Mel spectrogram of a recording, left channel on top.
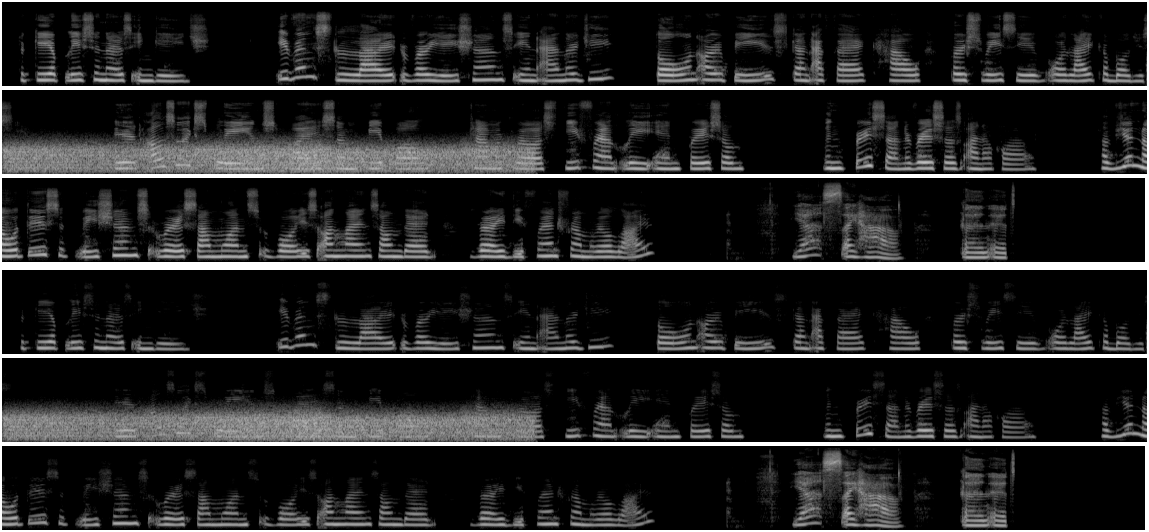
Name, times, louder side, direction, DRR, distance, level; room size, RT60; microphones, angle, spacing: voice 1, 0.2-2.1 2.7-6.1 6.5-9.2 9.5-11.8 12.6-15.7 16.1-18.9 19.7-21.8 22.4-27.2 27.6-29.4, left 5 dB, 85° left, 0.8 m, -29 dB
sound 1, 11.4-16.8, equal, ahead, 1.0 m, -25 dB
voice 2, 30.4-32.2 32.5-33.0, right 4 dB, 25° right, 2.6 m, -28 dB
head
